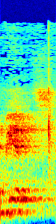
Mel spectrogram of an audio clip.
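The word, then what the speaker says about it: בית: Aí, é claro, não tem acento, no português seria Bet, né? Mas é a pronúncia mais próxima. Eu não sou o melhor dos hebreus, mas a pronúncia mais correta é Bet, né?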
